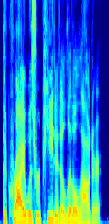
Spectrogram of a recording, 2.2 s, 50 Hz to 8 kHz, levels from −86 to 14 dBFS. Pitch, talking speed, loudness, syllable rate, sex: 205 Hz, 190 wpm, -17 LUFS, 5.7 syllables/s, female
